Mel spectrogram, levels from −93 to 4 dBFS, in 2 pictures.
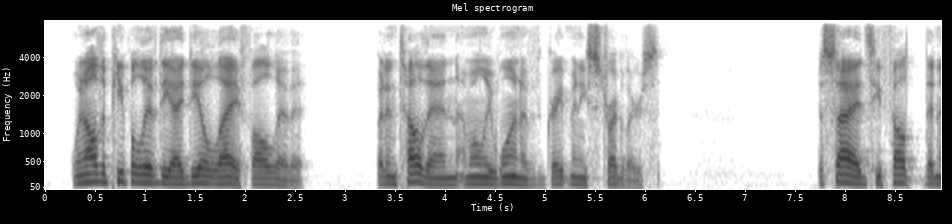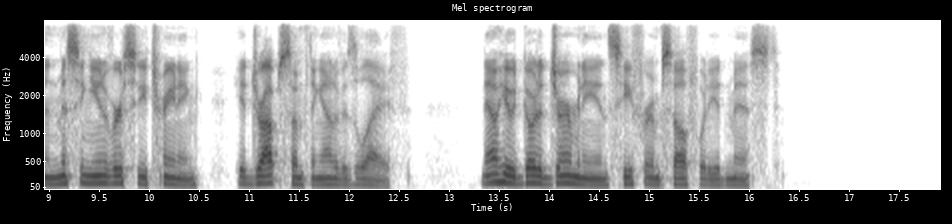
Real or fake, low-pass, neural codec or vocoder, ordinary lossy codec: real; 7.2 kHz; none; Opus, 64 kbps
